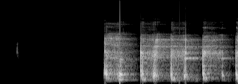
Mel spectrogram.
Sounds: Throat clearing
